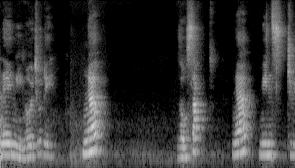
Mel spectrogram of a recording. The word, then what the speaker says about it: ngáp: Ngáp, dấu sắc.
